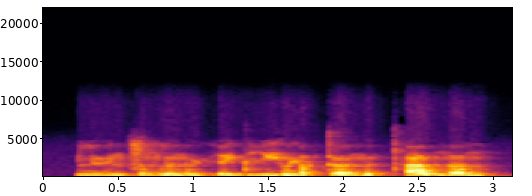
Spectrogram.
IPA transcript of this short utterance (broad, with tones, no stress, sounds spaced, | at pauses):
l yː˨˥ n t͡s ʊ˨˧ ŋ l ɵ˨˩ n ɵ˨˩ ɥ h e˧ j t̪ iː˨˥ j ɵ˧ ɥ ɐ˨ k̚ t̪ œː˨˩ n̪ ɵ˨ t̚ t̪ʰ aː˨˧ w n̪ ɐ˨ ŋ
